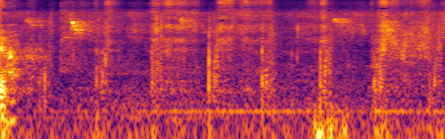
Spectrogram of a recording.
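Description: Footsteps of a person walking at a steady pace on interlocking brick pavers, about two steps a second, with a faint steady hum underneath.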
